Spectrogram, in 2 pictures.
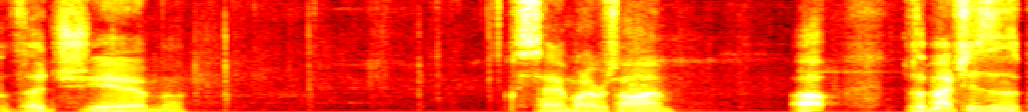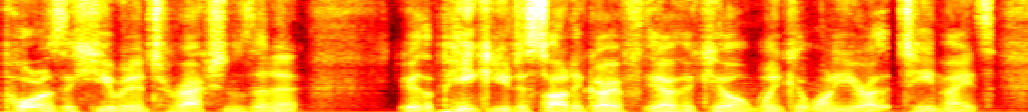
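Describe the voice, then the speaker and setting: Here a gaming host with a lowish voice reads a game's story text and adds casual remarks of his own. His voice is dry, and game music plays faintly underneath.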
